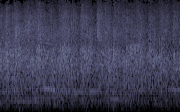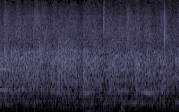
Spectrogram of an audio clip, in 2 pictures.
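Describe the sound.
A church audience stands and claps hands in praise of the Lord, a dense, steady wash of overlapping claps lasting several seconds, with faint voices calling out underneath and one sharp, louder clap near the end.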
